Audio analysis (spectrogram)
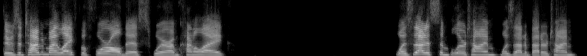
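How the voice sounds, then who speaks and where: Bright, high-voiced woman, blunt livestream host. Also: fairly even intonation, normal speed, pauses often, clean tone, no echo. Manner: blunt, sweary; repeats phrases for emphasis. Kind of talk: casual rambling livestream talk to chat.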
